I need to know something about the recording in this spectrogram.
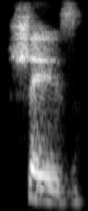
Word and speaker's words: chaise: Chaise, AI give you E. And later I will explain you how to read the S. So chaise, you don't read the E at the end. Letter E is silent.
